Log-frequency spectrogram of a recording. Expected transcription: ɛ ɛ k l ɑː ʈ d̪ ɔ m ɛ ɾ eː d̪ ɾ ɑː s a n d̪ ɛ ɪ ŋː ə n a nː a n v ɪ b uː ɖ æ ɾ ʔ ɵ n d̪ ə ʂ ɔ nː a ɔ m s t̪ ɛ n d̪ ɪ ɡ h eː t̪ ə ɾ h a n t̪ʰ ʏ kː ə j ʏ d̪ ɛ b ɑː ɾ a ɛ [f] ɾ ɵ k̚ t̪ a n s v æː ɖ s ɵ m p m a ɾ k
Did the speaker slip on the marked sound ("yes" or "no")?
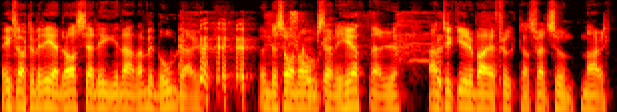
no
